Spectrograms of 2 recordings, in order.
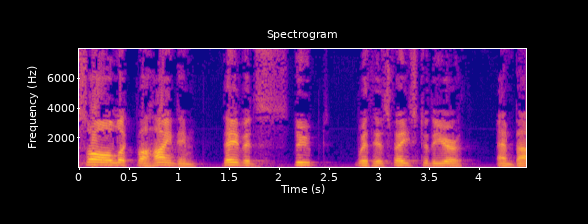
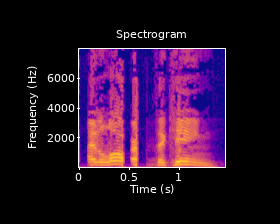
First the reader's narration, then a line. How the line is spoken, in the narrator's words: David called out to Saul, saying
